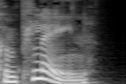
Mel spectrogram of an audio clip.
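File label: "complain", British English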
